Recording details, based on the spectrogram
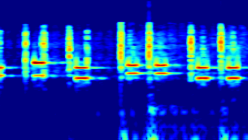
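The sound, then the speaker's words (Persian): A rapid string of short, steady two-pitched telephone tones, about ten beeps in an uneven rhythm, each with a soft click, as the phone number of the Torino company office in Khujand, organizer of a Tajik lottery, is dialed. No one speaks. “در حقیقت رقم تلفن دفتر شرکت تورینو در خوجند برگزار کننده لاتای کلان تاجیکی در پاسخ به زنگ های ما نیز خاموش بود.”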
